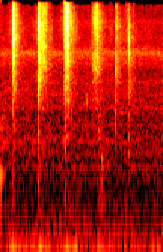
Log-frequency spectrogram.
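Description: A deck of tarot cards being shuffled by hand: an irregular run of quick, crisp card clicks and riffles.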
